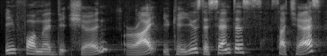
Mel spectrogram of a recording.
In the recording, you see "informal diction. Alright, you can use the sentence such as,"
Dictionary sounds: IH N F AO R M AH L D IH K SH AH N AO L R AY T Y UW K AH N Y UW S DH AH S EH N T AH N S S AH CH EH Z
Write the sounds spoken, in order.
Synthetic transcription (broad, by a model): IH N F AO M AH D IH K SH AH N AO R AY T Y UW K AH N Y UW S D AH S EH N T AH N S S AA CH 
